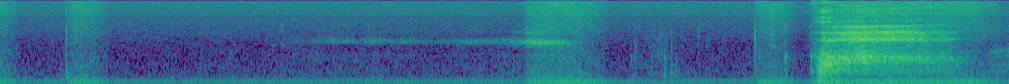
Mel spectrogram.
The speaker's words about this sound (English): That is the excitement, which is called the simultaneous sip. Go!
